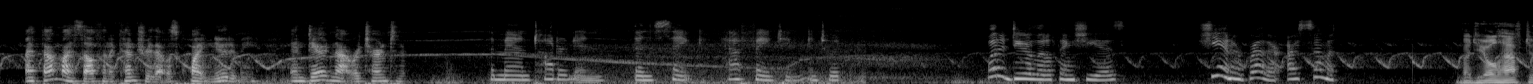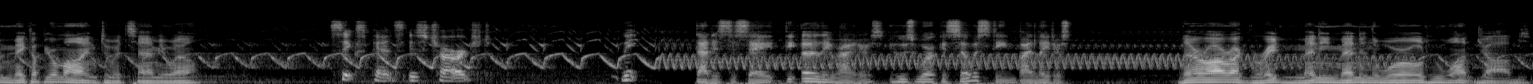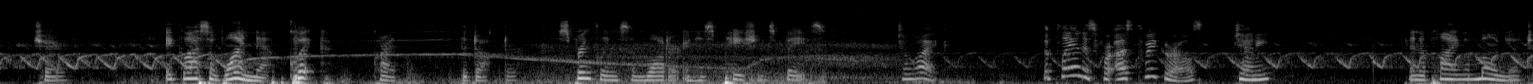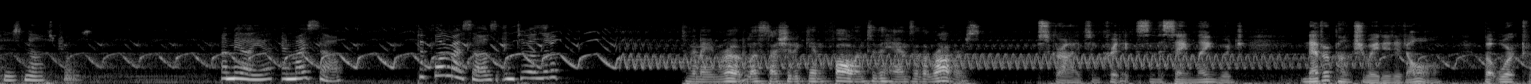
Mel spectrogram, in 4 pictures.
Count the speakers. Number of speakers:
six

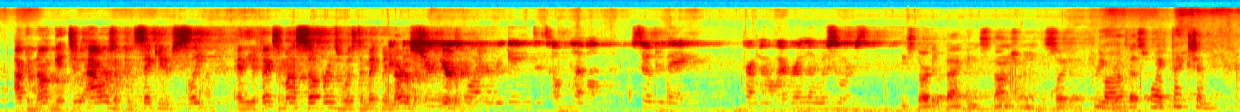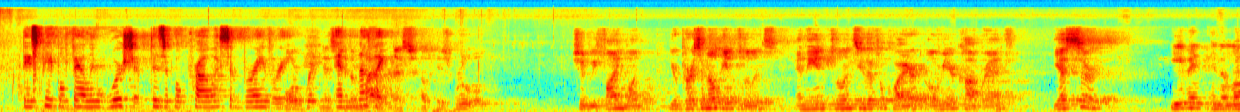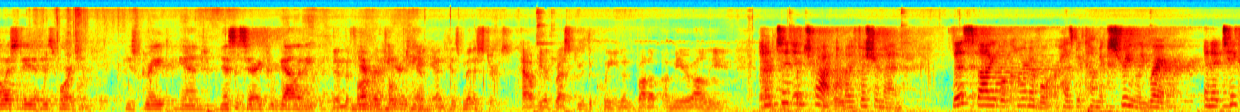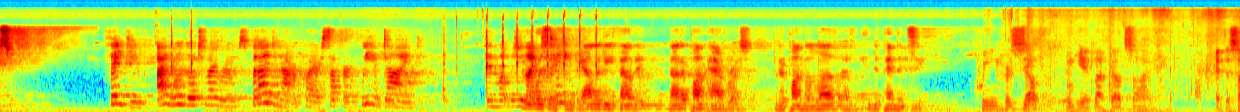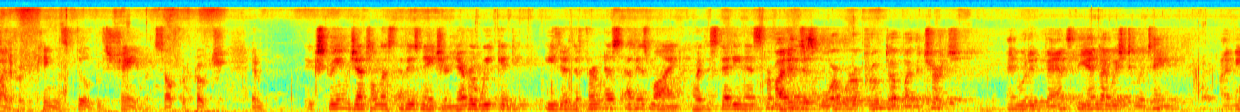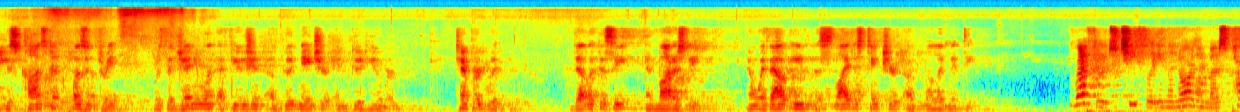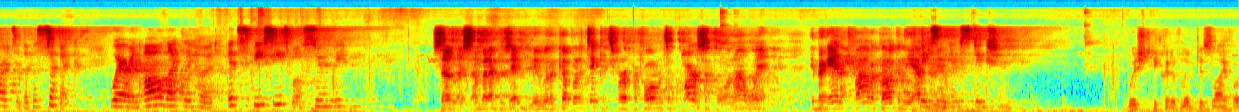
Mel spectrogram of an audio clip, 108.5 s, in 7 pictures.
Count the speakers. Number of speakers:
ten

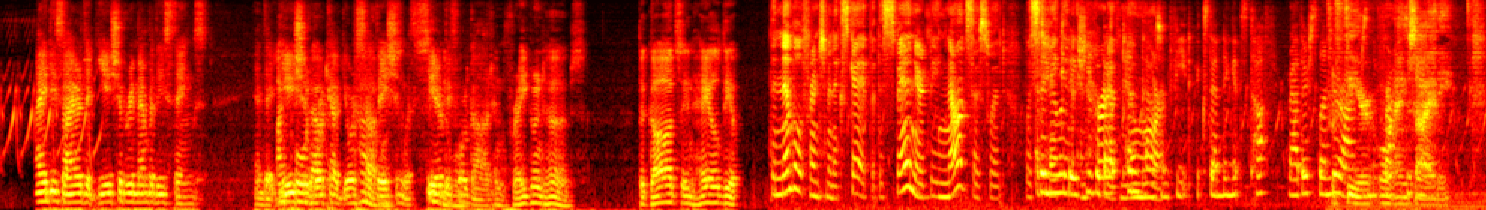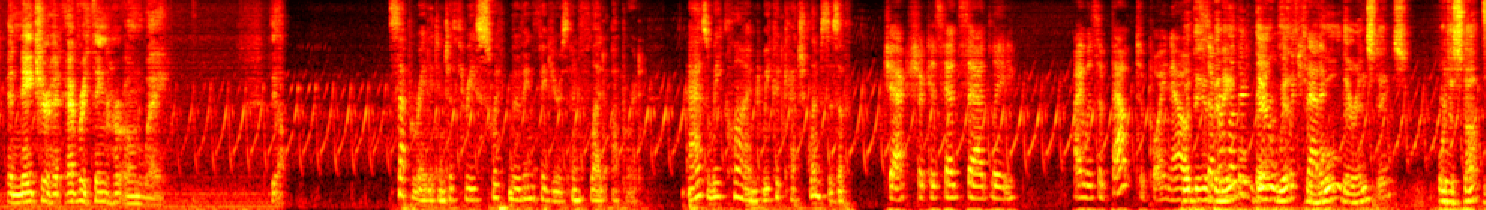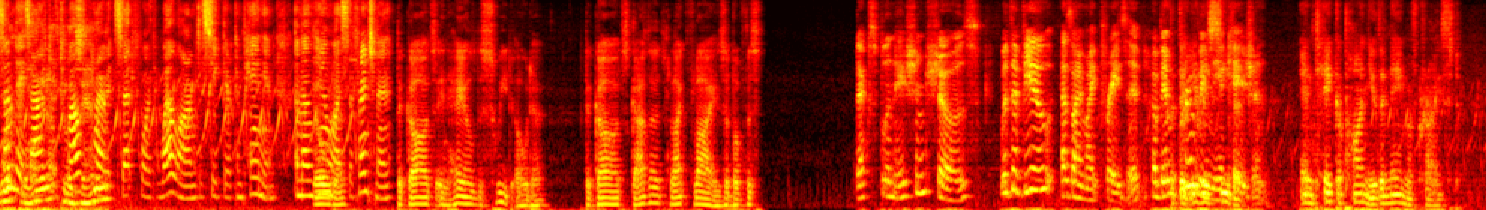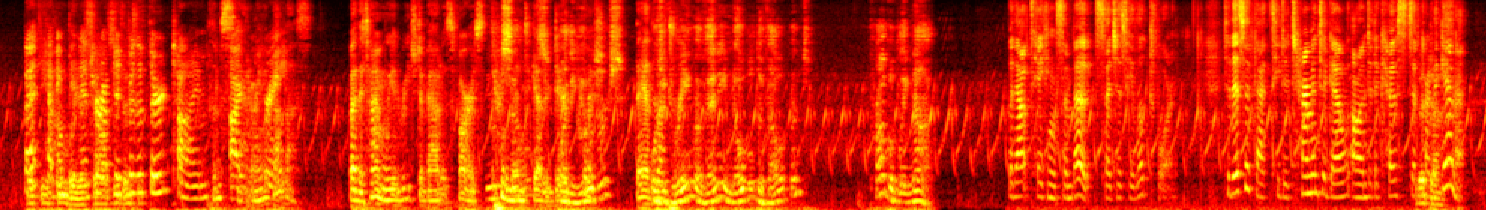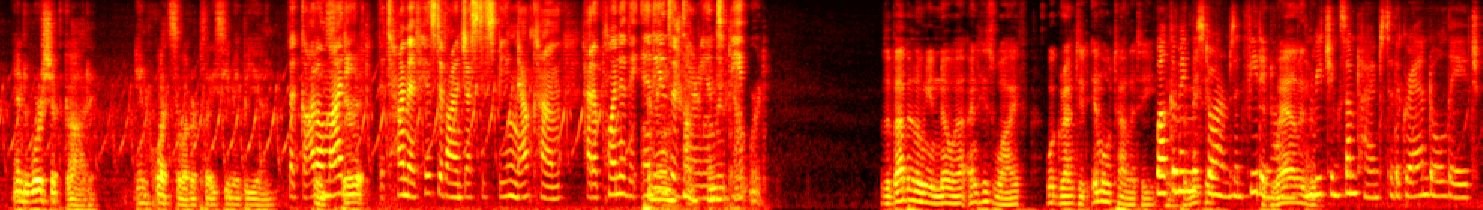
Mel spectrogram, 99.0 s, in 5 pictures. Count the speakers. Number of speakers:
eight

